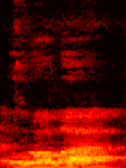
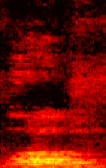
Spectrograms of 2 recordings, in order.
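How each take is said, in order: First: The word ends on a long a vowel. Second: The word ends on an echoing b sound. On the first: The speaker calls it right. "Harusnya turoba" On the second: The speaker calls it wrong. "malah di uh, kol-kolakan turob"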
